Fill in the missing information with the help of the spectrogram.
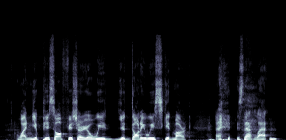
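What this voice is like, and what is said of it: Put-on Scottish accent, not very good. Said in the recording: “I'm not going to do the accent ... Sorry to our Scottish listeners ... You gotta teach me how to do it better”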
